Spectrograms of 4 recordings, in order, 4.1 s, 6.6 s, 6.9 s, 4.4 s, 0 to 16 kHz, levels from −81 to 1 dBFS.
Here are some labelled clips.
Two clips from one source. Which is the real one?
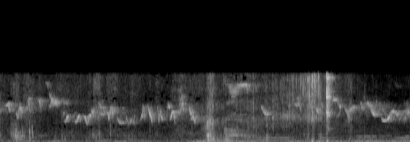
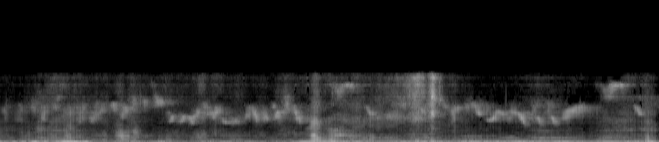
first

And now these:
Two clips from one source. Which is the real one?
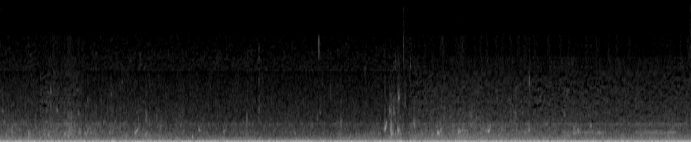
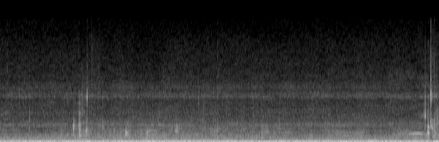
first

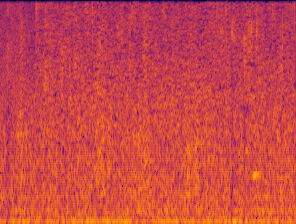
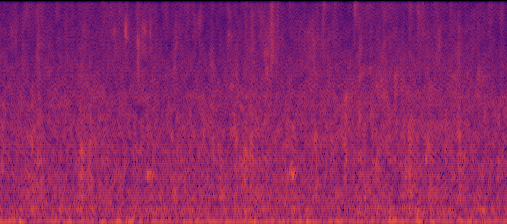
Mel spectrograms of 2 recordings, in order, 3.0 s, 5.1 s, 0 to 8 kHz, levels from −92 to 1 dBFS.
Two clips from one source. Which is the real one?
first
